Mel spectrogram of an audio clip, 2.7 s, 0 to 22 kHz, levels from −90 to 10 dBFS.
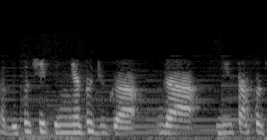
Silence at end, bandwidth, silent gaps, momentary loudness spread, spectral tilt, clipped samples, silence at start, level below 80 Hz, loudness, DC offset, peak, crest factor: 0 s; 4.5 kHz; none; 6 LU; -8 dB/octave; under 0.1%; 0 s; -48 dBFS; -26 LUFS; under 0.1%; -12 dBFS; 14 dB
